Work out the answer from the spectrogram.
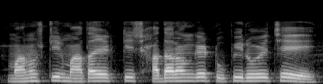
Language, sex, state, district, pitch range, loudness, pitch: Bengali, male, West Bengal, Alipurduar, 145-165 Hz, -16 LUFS, 160 Hz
